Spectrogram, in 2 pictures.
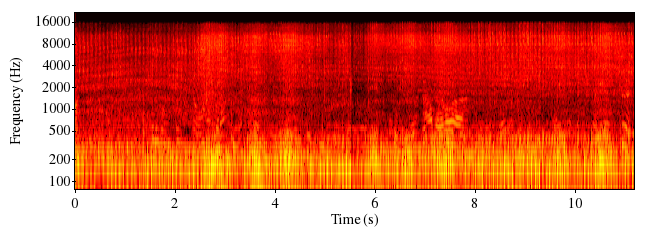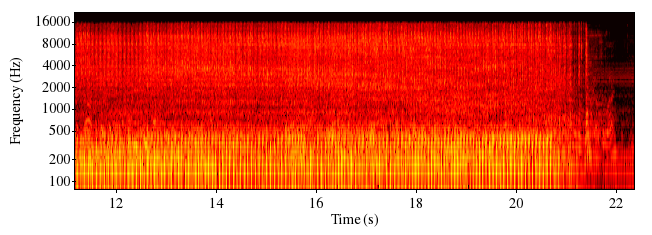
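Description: Valach 60 four-stroke engine of a large-scale radio-controlled Fokker D.VII biplane running steadily on the ground with an even firing beat. The sound drops away about a second before the end.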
